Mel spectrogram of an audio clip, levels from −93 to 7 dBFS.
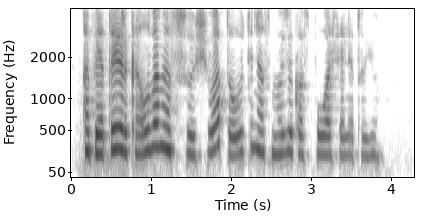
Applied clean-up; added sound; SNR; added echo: none; none; none; none.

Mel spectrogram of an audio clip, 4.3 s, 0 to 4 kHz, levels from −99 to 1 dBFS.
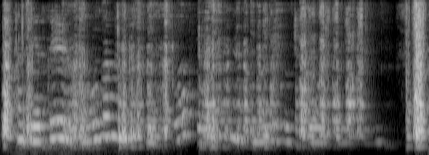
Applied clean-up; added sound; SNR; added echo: classical method WPE with log-MMSE.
